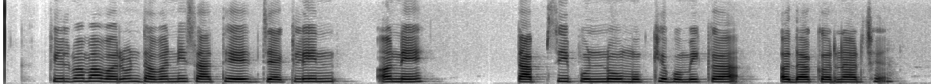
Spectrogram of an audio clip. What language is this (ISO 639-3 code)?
guj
